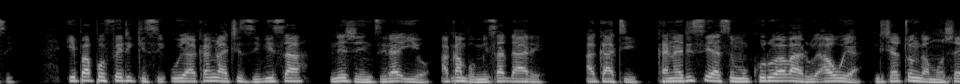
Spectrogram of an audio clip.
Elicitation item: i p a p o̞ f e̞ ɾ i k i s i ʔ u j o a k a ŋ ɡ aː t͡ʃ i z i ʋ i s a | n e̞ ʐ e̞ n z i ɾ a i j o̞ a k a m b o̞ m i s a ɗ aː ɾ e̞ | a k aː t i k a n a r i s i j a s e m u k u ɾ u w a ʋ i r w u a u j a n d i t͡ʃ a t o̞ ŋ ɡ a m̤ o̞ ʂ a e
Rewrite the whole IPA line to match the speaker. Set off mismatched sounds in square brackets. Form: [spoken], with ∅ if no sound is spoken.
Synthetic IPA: i p a p o̞ f e̞ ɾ i k i s i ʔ u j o a k a ŋ ɡ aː t͡ʃ i z i ʋ i s a | n e̞ ʐ e̞ n z i ɾ a i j o̞ a k a m b o̞ m i s a ɗ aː ɾ e̞ | a k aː t i k a n a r i s i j a s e m u k u ɾ u w a ʋ [a] r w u a u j a n d i t͡ʃ a t o̞ ŋ ɡ a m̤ o̞ ʂ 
